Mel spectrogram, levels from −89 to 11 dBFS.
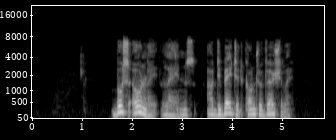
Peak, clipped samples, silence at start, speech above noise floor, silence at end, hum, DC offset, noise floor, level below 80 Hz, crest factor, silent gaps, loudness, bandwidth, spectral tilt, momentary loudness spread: -4 dBFS; under 0.1%; 1.6 s; 59 dB; 0.7 s; none; under 0.1%; -80 dBFS; -58 dBFS; 18 dB; none; -21 LUFS; 7.8 kHz; -6 dB/octave; 14 LU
